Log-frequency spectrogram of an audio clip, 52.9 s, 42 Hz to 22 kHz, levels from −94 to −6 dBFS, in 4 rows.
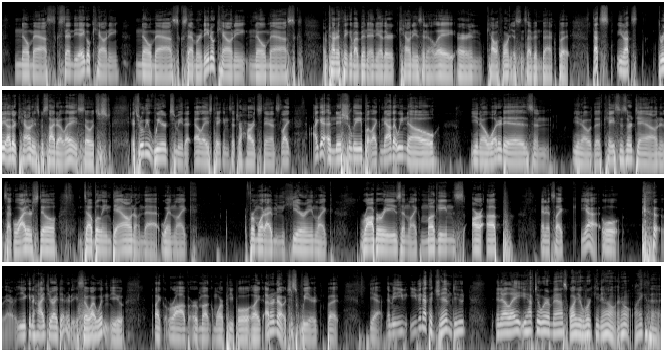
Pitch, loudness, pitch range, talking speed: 105 Hz, -28 LUFS, 95-120 Hz, 175 wpm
